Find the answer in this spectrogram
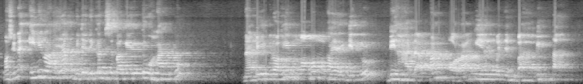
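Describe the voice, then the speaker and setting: A man's voice: on the high side, a bit bright. A male Islamic preacher giving a conversational sermon to a congregation. He acts out quoted dialogue as he tells stories and speaks directly to his listeners. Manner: conversational, addresses the audience directly. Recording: echoey hall with long reverb.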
